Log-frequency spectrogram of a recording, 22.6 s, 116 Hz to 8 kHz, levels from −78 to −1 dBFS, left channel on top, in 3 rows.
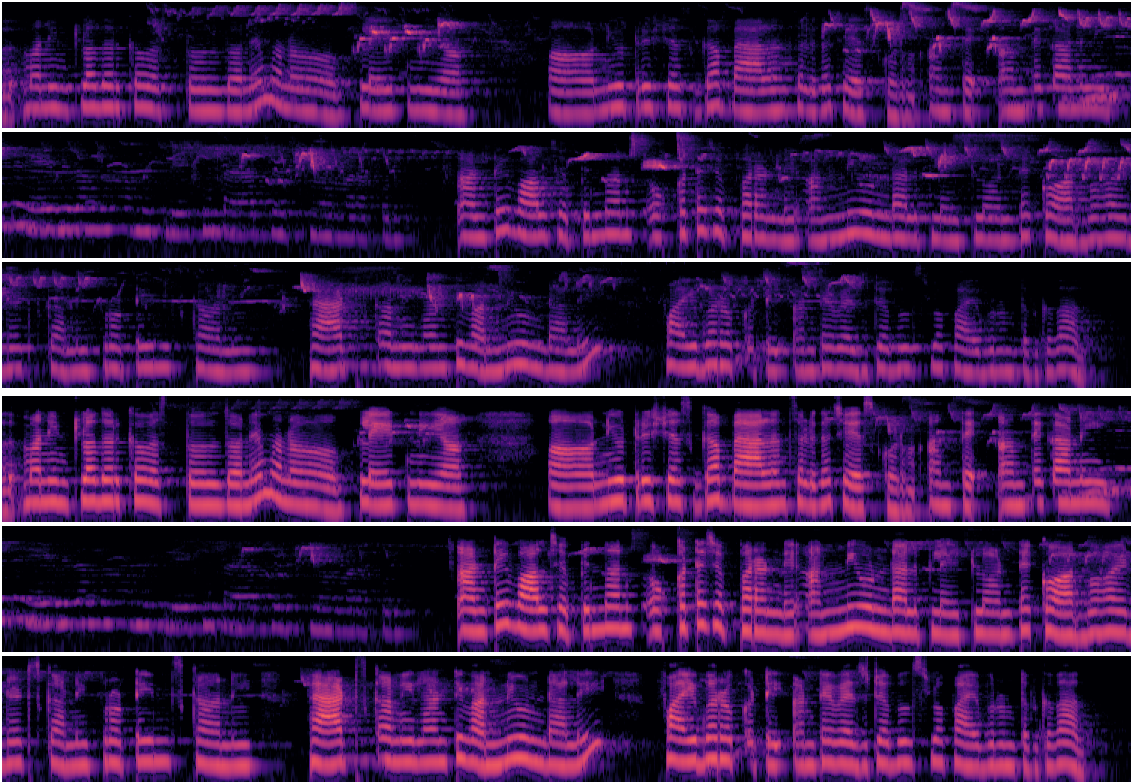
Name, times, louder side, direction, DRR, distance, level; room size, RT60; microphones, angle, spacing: voice 1, 0.0-7.4 10.6-22.3, right 8 dB, 65° right, 0.3 m, -35 dB
sound 1, 1.0-3.9 4.3-4.5 4.9-5.0 5.2-20.8, left 10 dB, 45° left, 0.5 m, -45 dB
voice 2, 6.6-10.2 17.3-17.8 19.9-20.0, equal, 25° left, 1.6 m, -51 dB
14.0 x 5.9 x 6.1 m
head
